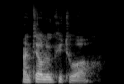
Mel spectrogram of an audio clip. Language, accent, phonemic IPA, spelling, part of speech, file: French, France, /ɛ̃.tɛʁ.lɔ.ky.twaʁ/, interlocutoire, adjective, LL-Q150 (fra)-interlocutoire.wav
- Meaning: interlocutory, conversational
